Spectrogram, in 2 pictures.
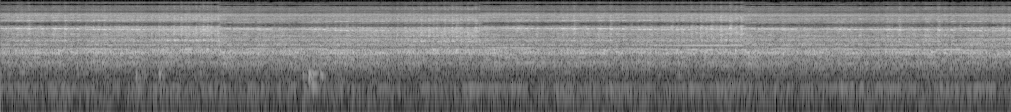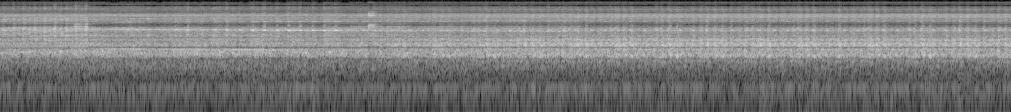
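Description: Athearn HO-scale rotary snowplow model running on the track: its small electric motor and rubber-belt drive turning the rotor with a steady rattling whir while it is run in, along with the DCC sound decoder's engine sound from its tiny speaker.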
